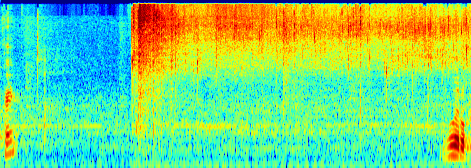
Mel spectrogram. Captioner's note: butter sizzling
